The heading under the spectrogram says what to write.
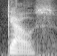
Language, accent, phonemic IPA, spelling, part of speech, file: English, US, /ɡaʊs/, gauss, noun, En-us-gauss.ogg
- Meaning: The unit of magnetic field strength in CGS systems of units, equal to 0.0001 tesla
